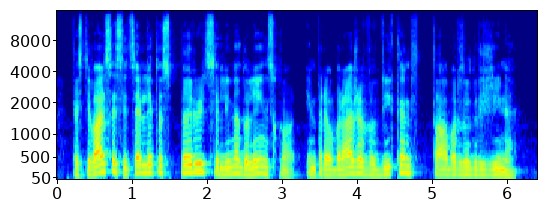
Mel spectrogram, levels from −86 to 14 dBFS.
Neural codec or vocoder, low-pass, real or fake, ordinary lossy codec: codec, 44.1 kHz, 7.8 kbps, Pupu-Codec; 14.4 kHz; fake; Opus, 64 kbps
